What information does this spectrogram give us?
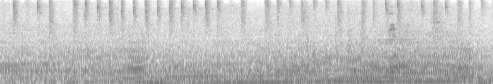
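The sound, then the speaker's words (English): A race car engine roars as it accelerates, its pitch climbing and then holding at a high, strained whine, with a fast steady ticking running over the top throughout. “I knew that car racing was physically demanding, but I expected nothing like this.”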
